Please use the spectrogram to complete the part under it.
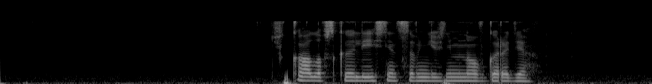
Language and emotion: Russian, neutral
